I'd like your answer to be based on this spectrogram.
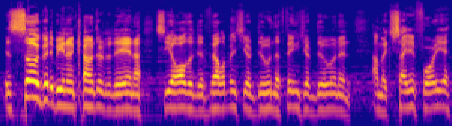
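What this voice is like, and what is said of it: Foreign accent. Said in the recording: “you're used to foreign accents, obviously, so you'll attune yourself to my accent”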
